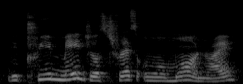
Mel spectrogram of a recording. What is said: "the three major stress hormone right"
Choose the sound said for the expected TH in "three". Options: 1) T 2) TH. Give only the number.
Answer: 1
